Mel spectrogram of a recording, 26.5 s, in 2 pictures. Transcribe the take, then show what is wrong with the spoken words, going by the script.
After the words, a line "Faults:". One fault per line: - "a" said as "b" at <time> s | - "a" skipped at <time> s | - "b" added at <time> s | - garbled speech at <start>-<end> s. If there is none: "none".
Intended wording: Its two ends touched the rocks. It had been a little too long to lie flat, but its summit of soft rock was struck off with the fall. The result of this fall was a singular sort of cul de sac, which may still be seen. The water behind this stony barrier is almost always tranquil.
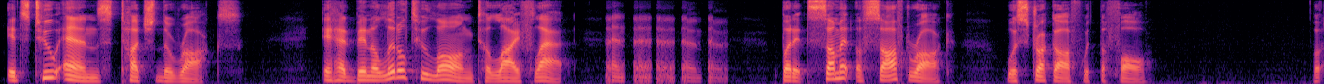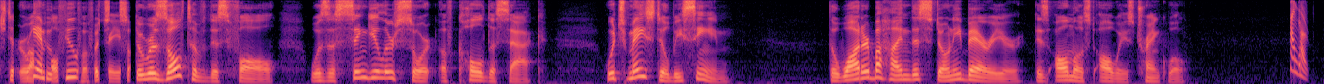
Its two ends touched the rocks. It had been a little too long to lie flat, but its summit of soft rock was struck off with the fall. [garbled] The result of this fall was a singular sort of cul de sac, which may still be seen. The water behind this stony barrier is almost always tranquil.
Faults:
- garbled speech at 13.1-14.5 s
